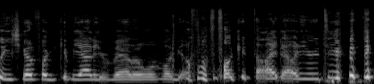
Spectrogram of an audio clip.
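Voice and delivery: put-on tearful, rambling crying, high and rushed. Retelling a comic scene where Foggy begs the Sentry: imitating someone crying. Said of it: "He's, like, crying".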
